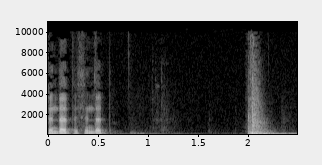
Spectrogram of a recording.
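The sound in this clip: A door opens with a single solid thunk near the end, after a moment of speech and a short quiet pause.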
